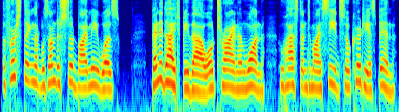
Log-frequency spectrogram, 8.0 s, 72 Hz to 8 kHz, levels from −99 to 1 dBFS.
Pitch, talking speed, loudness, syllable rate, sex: 215 Hz, 180 wpm, -19 LUFS, 4.7 syllables/s, female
